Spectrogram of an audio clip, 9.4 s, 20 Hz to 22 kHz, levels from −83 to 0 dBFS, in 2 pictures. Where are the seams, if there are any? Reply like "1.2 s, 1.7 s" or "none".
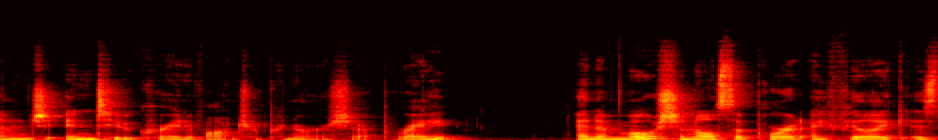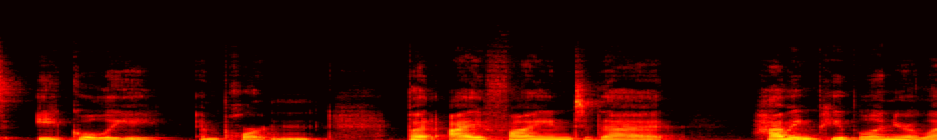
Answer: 2.8 s, 6.6 s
